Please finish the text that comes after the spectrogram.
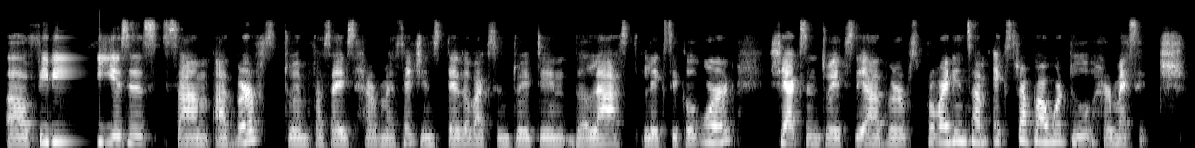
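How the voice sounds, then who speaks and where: Young female student presenter, bright voice, measured and explanatory. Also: medium pitch. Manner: explanatory, measured, some fillers. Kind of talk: class presentation.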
